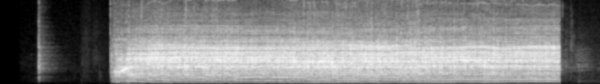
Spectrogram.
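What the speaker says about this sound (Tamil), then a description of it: "இந்த மிக்சியை நான் ஓட்டிக்கிட்டு இருக்கேன் இப்போ இது வந்து ஊரே எழுப்பிட்டு இருந்த சவுண்டு பாருங்களேன்" A mixer grinder (mixie) kicks on after a brief click and runs loudly and steadily for about six seconds with a strong whining motor hum, then cuts off abruptly.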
